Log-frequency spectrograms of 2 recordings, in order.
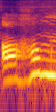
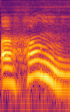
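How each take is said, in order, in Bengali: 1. শব্দটি m ধ্বনি দিয়ে শেষ হয়। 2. শব্দটি ng ধ্বনি দিয়ে শেষ হয়। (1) "এখানে অহম না হয়ে" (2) "অহং হবে"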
